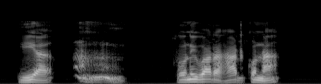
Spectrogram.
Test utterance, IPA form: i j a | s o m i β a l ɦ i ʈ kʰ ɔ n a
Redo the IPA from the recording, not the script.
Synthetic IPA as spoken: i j a | s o n i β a ɾ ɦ a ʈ k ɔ n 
